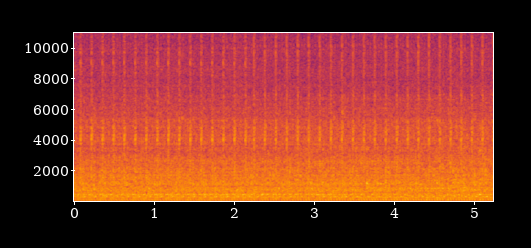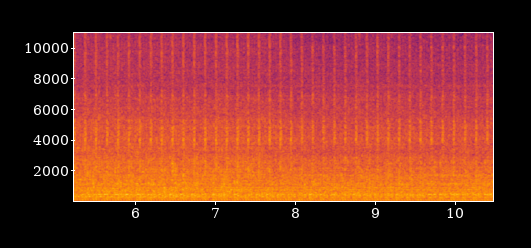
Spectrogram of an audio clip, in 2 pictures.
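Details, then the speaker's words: Budget boat engine, which failed after about an hour and a half on its first lake trial and was then repaired, running steadily: sharp regular ticking returns and hardens into an intermittent knock; owner suspects a bearing or two destroyed again. "the ticking came right back and it turned into a knocking and it's coming and going, so I think we re-destroyed a bearing or two."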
